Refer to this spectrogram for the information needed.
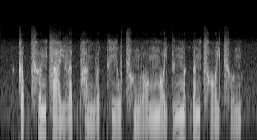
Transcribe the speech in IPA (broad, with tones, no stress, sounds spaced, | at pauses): k ɐ˥ p̚ t͡sʰ ɵ˥ n t͡s aː˨˧ j l ɐ˥ t̚ pʰ ɐ˨ ŋ w ɵ˧ t̚ t̪ʰ iː˨˥ w t͡sʰ ʊ˨˩ ŋ l ɔː˨˧ ŋ n̪ ɔː˨˩ j t̪ ɪ˥ ŋ m ɐ˨˥ k̚ l ɐ˥ n t͡sʰ ɔː˨ j t͡sʰ ʊ˨˧ ŋ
